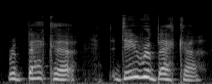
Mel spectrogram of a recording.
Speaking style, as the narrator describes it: exclaimed Ivanhoe

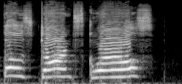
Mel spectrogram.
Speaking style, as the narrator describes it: yelled

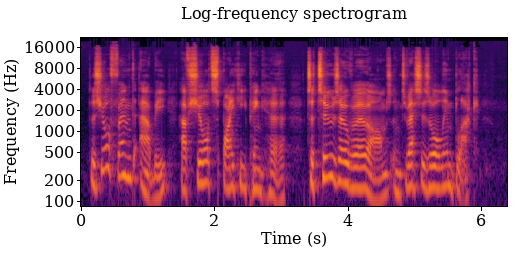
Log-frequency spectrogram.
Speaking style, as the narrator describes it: Victoria laughed, feeling immediately hugely elated and warm all over

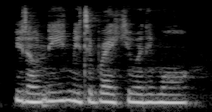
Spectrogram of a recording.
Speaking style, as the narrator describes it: August said, his voice almost soothing

